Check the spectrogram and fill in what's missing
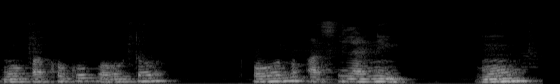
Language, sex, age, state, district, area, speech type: Odia, male, 60+, Odisha, Ganjam, urban, spontaneous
